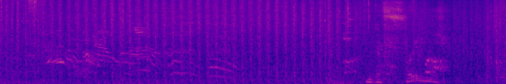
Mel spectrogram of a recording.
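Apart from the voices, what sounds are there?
gunfire in a video game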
